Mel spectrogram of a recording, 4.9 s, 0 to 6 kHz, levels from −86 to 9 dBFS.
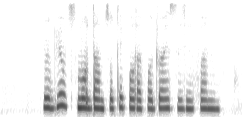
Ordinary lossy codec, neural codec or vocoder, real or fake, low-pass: none; codec, 16 kHz in and 24 kHz out, 0.9 kbps, LongCat-Audio-Codec, fine tuned four codebook decoder; fake; 5.4 kHz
